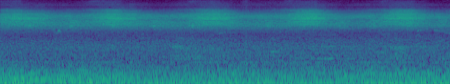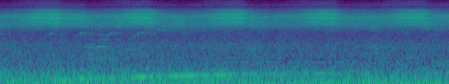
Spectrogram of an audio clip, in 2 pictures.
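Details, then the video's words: Crickets outdoors: a high, hissing buzz that swells in regular pulses about once a second, with a low rumble of wind or distant traffic underneath. "Nature Sounds - Real Time - No Music - Meditation - Crickets"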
